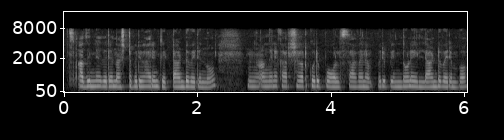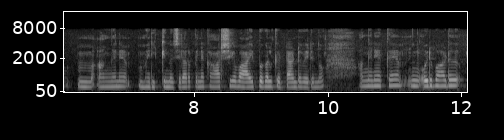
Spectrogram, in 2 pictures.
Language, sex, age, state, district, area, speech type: Malayalam, female, 18-30, Kerala, Wayanad, rural, spontaneous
